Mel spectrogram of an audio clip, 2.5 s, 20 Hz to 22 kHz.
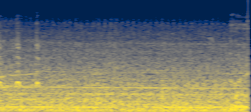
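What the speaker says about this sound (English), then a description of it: "Chickens are making eggs." Chickens cluck softly over steady farm ambience in Farming Simulator 25, a low continuous bed with brief cluck sounds near the start and end.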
